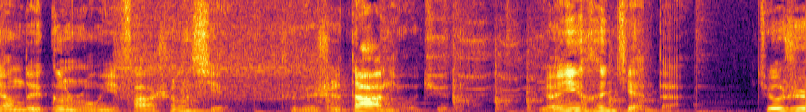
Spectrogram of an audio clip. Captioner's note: electric drills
